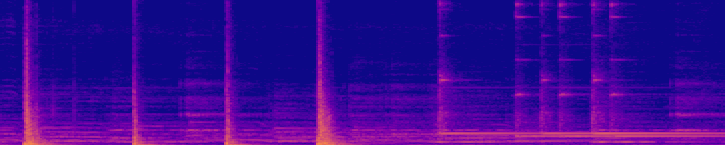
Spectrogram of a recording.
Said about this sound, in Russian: Девочка проснулась от странных звуков. В дверь кто-то громко и настойчиво стучался.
